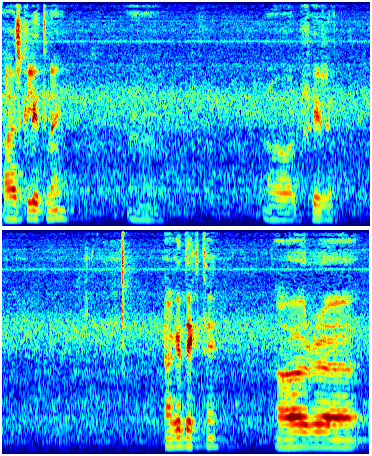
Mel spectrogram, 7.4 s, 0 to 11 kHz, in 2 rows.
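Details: Man who stammers, speaking Hindi, on day 3 of his own speech therapy practice; stuttering.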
